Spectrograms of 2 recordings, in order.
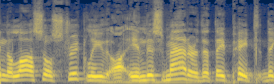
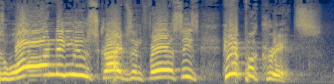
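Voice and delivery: much higher and louder, hurling it at them; outraged rebuke; 11 semitones higher, 5 dB louder than usual. Shown as a demonstration. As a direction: denounce them at full force. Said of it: "Do we really think he said it like that? No".

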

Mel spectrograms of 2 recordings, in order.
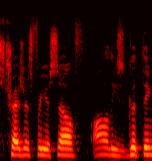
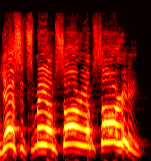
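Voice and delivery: desperate high screamed plea; frantic, full-volume acted wailing; begging forgiveness; 25 dB louder than usual. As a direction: scream the apology as a sinner begging mercy. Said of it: "fall to your knees weeping".

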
